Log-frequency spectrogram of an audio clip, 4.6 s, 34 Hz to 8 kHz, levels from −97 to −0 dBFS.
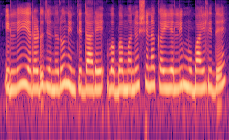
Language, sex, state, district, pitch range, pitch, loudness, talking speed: Kannada, female, Karnataka, Bidar, 255-280 Hz, 260 Hz, -13 LUFS, 115 wpm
